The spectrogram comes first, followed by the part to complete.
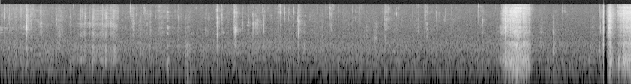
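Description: Close-miked eating sounds: soft chewing with small wet mouth clicks, then near the end one loud, short slurp as a mouthful of sauce-coated instant noodles is sucked in.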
